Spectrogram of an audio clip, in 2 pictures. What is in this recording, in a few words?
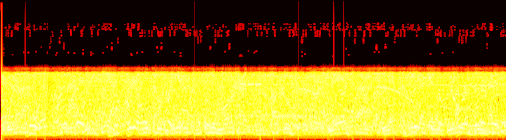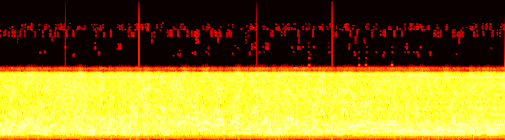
unid ss suspect mexican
